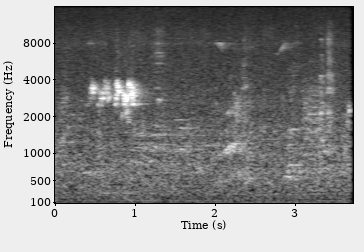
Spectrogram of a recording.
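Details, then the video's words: Red-whiskered bulbul used as a decoy during a fight-trapping session on 26 September 2017 in Vietnam: one short, bright warbled phrase bursts out early, followed by a few faint, scattered notes over quiet background hiss. "bẫy đấu Chào mào Xòe mềm"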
